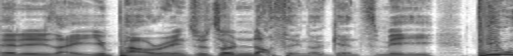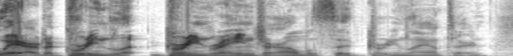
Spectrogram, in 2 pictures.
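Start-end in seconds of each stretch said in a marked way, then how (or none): 0.5-5.0 loud, goofy evil villain voice, taunting. Retelling a villain's taunt to the power rangers from childhood, imitating an evil villain. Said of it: "he came out there with his evil laugh and he was like".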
